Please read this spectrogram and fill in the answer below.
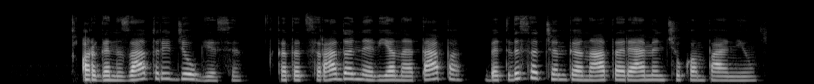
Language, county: Lithuanian, Utena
